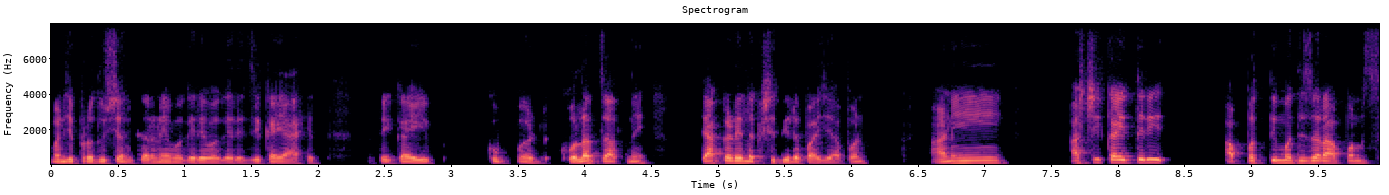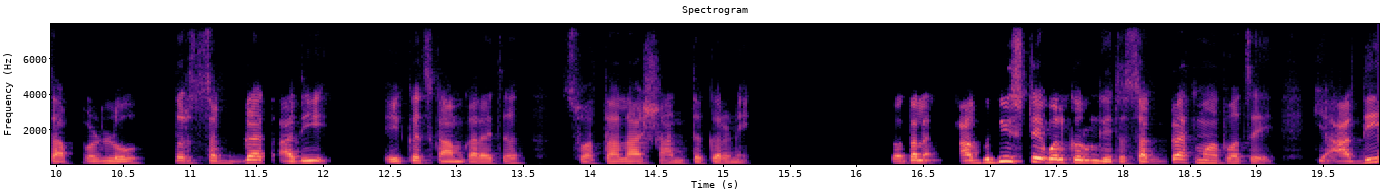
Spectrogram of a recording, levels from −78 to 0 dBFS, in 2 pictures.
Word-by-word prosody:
म्हणजे 115 Hz, +2 st, +1 dB
प्रदूषण 115 Hz, -2 st, 0 dB
करणे 105 Hz, -1 st, -1 dB
वगैरे-वगैरे. 105 Hz, 0 st, -1 dB
जे 115 Hz, +3 st, -4 dB
काही 110 Hz, -1 st, 0 dB
आहे 110 Hz, 0 st, -4 dB
ते 110 Hz, +1 st, -11 dB
काही 115 Hz, 0 st, +2 dB, 0.4 s
खूप 125 Hz, -1 st, -7 dB
अ, 110 Hz, -, 0 dB, 0.2 s
खोलात 130 Hz, +4 st, +4 dB
जात 120 Hz, -1 st, +1 dB
नाही. 120 Hz, +2 st, -4 dB, 0.4 s
त्याकडे 135 Hz, +1 st, +4 dB
लक्ष 120 Hz, -, -1 dB
दिलं 110 Hz, -1 st, +2 dB
पाहिजे 100 Hz, -1 st, -1 dB
आपण. 120 Hz, +4 st, -5 dB, 0.5 s
आणि 140 Hz, +6 st, 0 dB, 0.5 s
अशी 145 Hz, +5 st, -2 dB
काहीतरी 345 Hz, -, +5 dB, 0.5 s
आपत्तीमध्ये 145 Hz, 0 st, 0 dB
जर 145 Hz, 0 st, +3 dB
आपण 135 Hz, +1 st, +1 dB
सापडलो. 125 Hz, +2 st, -1 dB, 0.3 s
तर 150 Hz, -, 0 dB
सगळ्यात 140 Hz, +3 st, 0 dB
आधी 290 Hz, +2 st, +2 dB, 0.5 s
एकच 140 Hz, +4 st, -1 dB
काम 120 Hz, -3 st, +1 dB
करायचं, 110 Hz, +3 st, -2 dB, 0.4 s
स्वतःला 125 Hz, +3 st, 0 dB
शांत 100 Hz, -3 st, -5 dB
करणे. 105 Hz, -3 st, -3 dB, 1.1 s
स्वतःला 155 Hz, +4 st, +3 dB, 0.3 s
अगदी 180 Hz, +11 st, +6 dB
स्टेबल 210 Hz, -7 st, +7 dB
करून 155 Hz, -2 st, +5 dB
घ्यायचं, 120 Hz, -4 st, +1 dB
सगळ्यात 120 Hz, -, +1 dB
महत्वाचं 140 Hz, -5 st, -2 dB
आहे, -, -, -5 dB, 0.3 s
की -, -, -7 dB, 0.2 s
आधी 130 Hz, +10 st, +2 dB
125 Hz, 135 wpm, -24 LUFS, 110-145 Hz, 1.1 s, स्टेबल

